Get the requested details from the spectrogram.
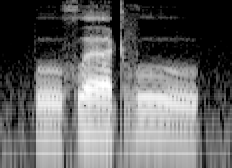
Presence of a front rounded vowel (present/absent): absent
